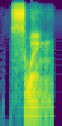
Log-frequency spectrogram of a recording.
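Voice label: "swing", British English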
